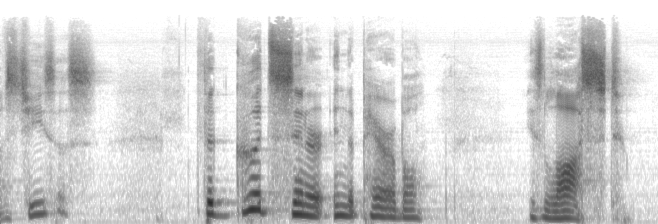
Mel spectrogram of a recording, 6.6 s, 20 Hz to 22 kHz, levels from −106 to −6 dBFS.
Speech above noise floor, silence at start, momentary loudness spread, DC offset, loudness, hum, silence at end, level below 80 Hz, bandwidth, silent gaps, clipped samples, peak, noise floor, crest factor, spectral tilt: 41 dB; 0 s; 15 LU; under 0.1%; -35 LUFS; none; 0.4 s; -74 dBFS; 16 kHz; none; under 0.1%; -18 dBFS; -77 dBFS; 20 dB; -3 dB/octave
